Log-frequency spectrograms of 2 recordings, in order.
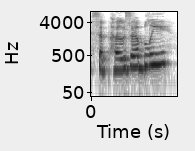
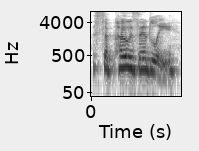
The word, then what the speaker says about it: supposedly: is supposedly i think ninety percent of the people i know say supposably but it's supposedly there's a d not a bee and it's just not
